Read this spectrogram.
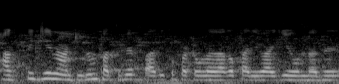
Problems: constant background noise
